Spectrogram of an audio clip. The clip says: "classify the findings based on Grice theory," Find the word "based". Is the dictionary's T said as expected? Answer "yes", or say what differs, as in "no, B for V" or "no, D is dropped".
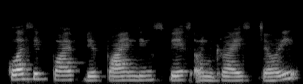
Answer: no, T is dropped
